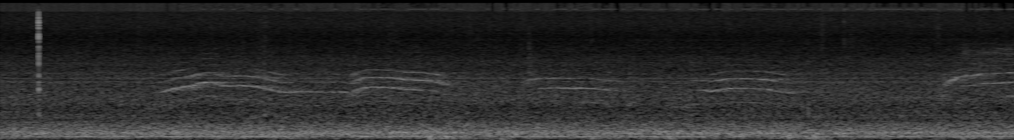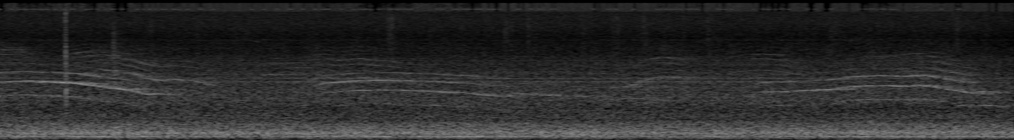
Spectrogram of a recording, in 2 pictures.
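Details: Stray cat at night, recognisable by its distinctive cry, meowing after a reunion following a long absence: about nine arched, harmonic meows spaced every two to three seconds over a constant low hum.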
